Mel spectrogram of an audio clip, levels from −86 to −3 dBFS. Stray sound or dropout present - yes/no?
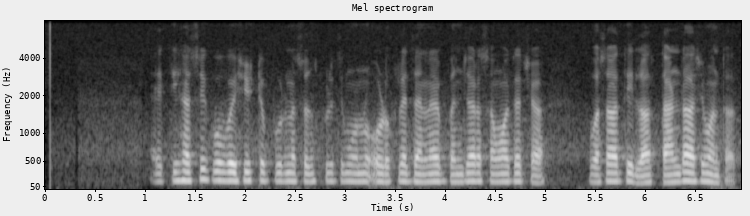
no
